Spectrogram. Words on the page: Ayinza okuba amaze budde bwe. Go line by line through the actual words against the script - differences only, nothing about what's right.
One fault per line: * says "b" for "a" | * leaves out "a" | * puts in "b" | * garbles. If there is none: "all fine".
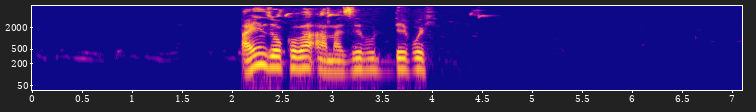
all fine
